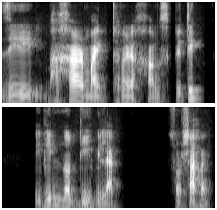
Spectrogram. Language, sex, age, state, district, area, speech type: Assamese, male, 60+, Assam, Majuli, urban, spontaneous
